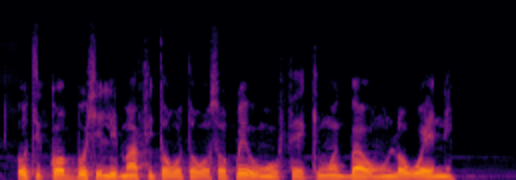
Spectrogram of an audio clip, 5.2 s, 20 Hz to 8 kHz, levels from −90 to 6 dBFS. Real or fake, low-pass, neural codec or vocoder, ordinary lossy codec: real; 7.2 kHz; none; none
